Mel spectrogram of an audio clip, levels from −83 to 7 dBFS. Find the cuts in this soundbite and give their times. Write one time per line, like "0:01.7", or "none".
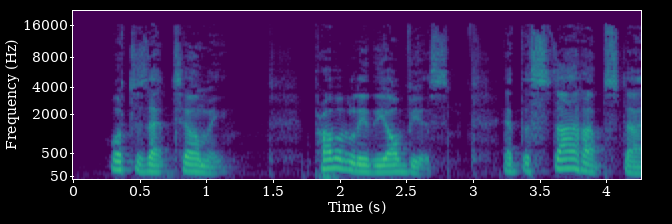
none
